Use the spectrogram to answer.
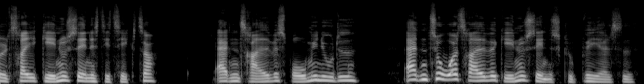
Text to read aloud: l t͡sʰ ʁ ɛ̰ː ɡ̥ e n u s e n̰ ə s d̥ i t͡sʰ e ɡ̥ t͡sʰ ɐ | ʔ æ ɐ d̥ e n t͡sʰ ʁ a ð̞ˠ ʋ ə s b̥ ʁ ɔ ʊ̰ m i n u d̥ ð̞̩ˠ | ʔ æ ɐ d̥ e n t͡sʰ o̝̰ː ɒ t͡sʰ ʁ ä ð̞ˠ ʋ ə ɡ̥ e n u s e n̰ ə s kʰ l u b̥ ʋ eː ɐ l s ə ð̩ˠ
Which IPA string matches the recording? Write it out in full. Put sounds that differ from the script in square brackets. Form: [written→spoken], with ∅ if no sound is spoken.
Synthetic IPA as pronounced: l t͡sʰ ʁ ɛ̰ː ɡ̥ e n u s e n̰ ə s d̥ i t͡sʰ e ɡ̥ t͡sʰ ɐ | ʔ æ ɐ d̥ e n t͡sʰ ʁ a ð̞ˠ ʋ ə s b̥ ʁ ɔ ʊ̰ m i n u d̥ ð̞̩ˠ | ʔ æ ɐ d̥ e n t͡sʰ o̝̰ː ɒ t͡sʰ ʁ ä ð̞ˠ ʋ ə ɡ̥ e n u s e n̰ ə s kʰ l u b̥ ʋ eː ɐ l s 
